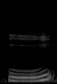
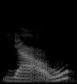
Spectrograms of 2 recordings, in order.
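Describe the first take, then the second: First: It is said as the single vowel 'yi'. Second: It is said as the diphthong syllable 'yao'. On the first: "Ele tem duas pronúncias. Ele pode ser i" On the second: "ele pode ser iau ... utilizado principalmente quando a gente vai falar números"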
